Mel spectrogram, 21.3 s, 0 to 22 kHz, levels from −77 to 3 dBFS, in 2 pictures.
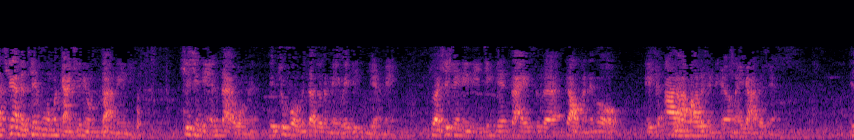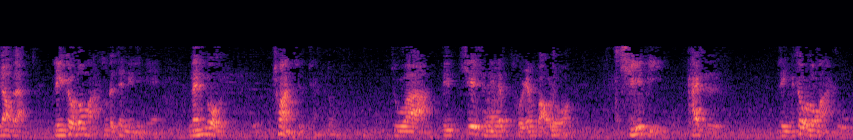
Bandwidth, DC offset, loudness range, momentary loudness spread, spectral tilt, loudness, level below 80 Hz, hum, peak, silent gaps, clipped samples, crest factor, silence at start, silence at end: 5.8 kHz; under 0.1%; 3 LU; 17 LU; -10.5 dB/octave; -22 LUFS; -48 dBFS; none; -4 dBFS; none; under 0.1%; 18 dB; 0 s; 0 s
